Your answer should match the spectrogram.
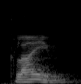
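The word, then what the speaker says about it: climb: साफ करना client client क्लाइंब इसमें अब ध्यान रखिए बीच साइलेंट होगा का यह लाइम अलार्म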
